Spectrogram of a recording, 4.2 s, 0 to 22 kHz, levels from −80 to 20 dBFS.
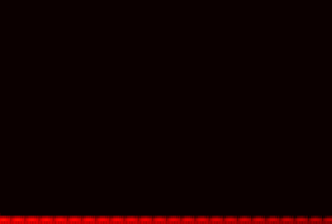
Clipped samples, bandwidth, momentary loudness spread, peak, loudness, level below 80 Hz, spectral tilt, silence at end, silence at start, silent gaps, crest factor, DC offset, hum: under 0.1%; 1.2 kHz; 9 LU; -38 dBFS; -52 LUFS; under -90 dBFS; 8 dB/octave; 0 s; 0 s; none; 12 dB; under 0.1%; none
